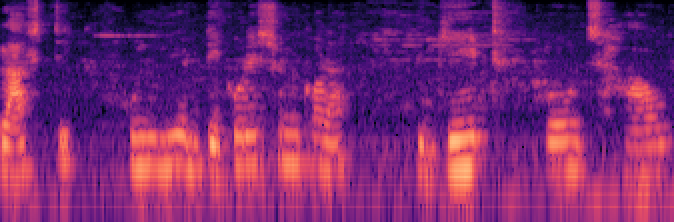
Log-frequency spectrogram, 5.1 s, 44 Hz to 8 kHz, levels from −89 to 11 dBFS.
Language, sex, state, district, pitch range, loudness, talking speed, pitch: Bengali, male, West Bengal, Dakshin Dinajpur, 135-160 Hz, -18 LUFS, 95 wpm, 150 Hz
